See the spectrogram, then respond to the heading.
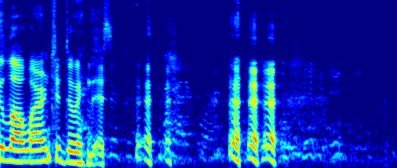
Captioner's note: chuckling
